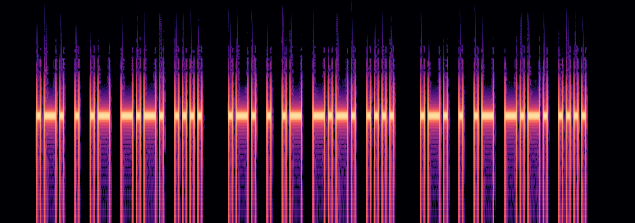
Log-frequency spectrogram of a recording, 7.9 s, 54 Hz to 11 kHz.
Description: Morse code, heard as a keyed tone, about 25 wpm, 700 Hz. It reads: REACH REACH REACH
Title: Top 500 Words Repeated 25wpm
